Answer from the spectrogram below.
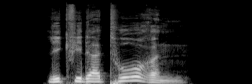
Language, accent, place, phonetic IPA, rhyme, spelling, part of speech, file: German, Germany, Berlin, [likvidaˈtoːʁən], -oːʁən, Liquidatoren, noun, De-Liquidatoren.ogg
- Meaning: plural of Liquidator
